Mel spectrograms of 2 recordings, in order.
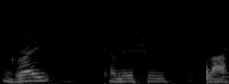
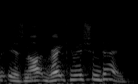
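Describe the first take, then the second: First: Great Commission spaced out and softer, landing on life; stress on life. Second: Said in the usual way. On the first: Shown as a demonstration. Preacher corrects Day to life, stressing life.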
